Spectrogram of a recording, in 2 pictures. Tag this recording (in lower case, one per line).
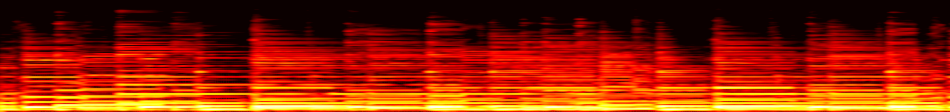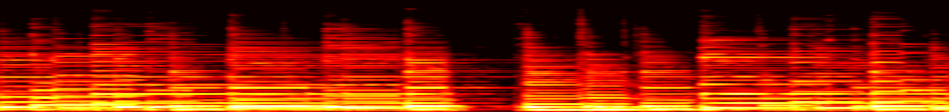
music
